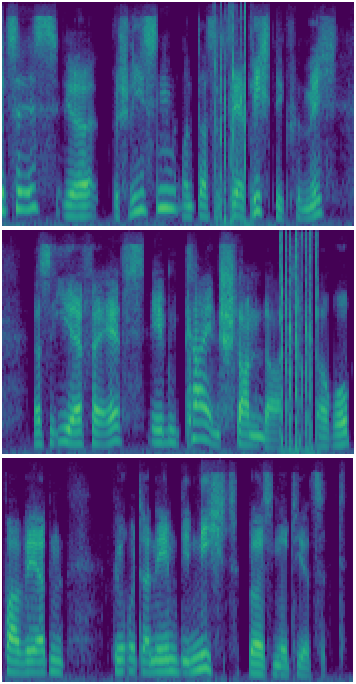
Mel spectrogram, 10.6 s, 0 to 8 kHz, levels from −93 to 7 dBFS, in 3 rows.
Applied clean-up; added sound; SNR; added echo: neural diffusion model UNIVERSE++.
